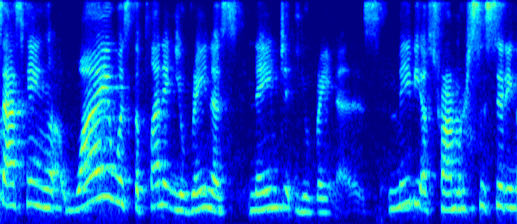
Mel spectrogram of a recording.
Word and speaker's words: Uranus: also soon on yes there's a reason why most of us in outreach will pronounce it uranus and that's just so that we avoid any other association with certain english words you know what's interesting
